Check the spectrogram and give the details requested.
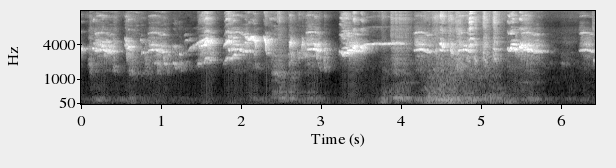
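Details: Portuguese harlequin canary at nest building gives bursts of high chirps and short twittering notes, broken by brief pauses and light rustling.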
